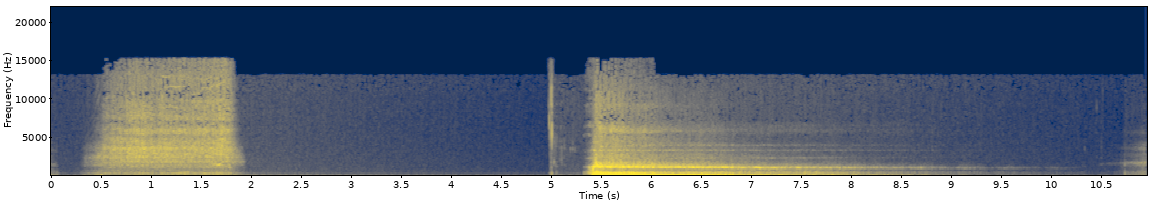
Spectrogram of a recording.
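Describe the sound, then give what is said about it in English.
A 4-7-8 breathing exercise done before walking into a store: a short, hissing inhale, a few seconds of held silence broken by a faint click, then a long, loud, breathy exhale that slowly fades out. “So going to walk into the store, do my 4, 7, 8.”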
